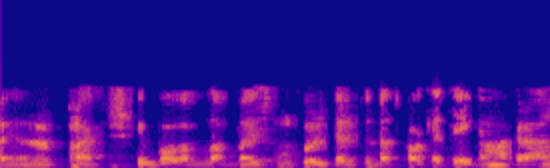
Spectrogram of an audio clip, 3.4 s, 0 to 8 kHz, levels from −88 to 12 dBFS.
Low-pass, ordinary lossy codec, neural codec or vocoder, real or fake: 7.2 kHz; AAC, 16 kbps; none; real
